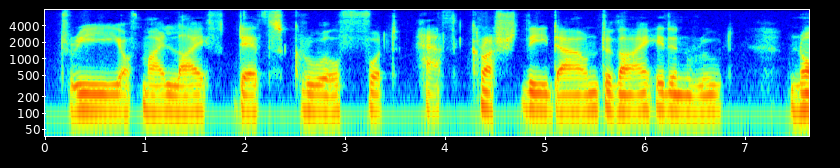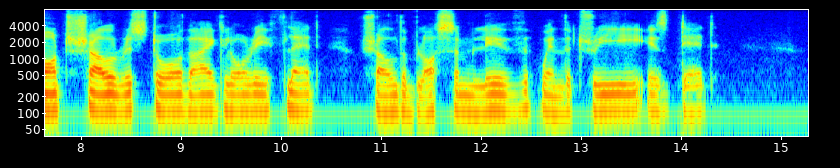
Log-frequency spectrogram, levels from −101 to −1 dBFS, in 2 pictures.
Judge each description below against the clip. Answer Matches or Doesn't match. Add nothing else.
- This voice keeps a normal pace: Doesn't match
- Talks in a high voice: Doesn't match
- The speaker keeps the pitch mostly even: Matches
